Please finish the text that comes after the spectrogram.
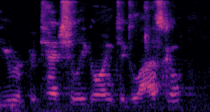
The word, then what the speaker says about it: Glasgow: Oh, I heard in that you were potentially going to Glasgow. Hello. We're going to Glasgow. Okay. Okay. First, let's work on how the locals say it. It's Glasco.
